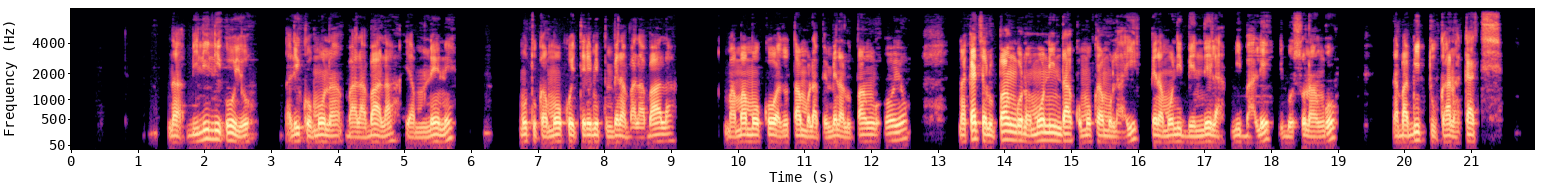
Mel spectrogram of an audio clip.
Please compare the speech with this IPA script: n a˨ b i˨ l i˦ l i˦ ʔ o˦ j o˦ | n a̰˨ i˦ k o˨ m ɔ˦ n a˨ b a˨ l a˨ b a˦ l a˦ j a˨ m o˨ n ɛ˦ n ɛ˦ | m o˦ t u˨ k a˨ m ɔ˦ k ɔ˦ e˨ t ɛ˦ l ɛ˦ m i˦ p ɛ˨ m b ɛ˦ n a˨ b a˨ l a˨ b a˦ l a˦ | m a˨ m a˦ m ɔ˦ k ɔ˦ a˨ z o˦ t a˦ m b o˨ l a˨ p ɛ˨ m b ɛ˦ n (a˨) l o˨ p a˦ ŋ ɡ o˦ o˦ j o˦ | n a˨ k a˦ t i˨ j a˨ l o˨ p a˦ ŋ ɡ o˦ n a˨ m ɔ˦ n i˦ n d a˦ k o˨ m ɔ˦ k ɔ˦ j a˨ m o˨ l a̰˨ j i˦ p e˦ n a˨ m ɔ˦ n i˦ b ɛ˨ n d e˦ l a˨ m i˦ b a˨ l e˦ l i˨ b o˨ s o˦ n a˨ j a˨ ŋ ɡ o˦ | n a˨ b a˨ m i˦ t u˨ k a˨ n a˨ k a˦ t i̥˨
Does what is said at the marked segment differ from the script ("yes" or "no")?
no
